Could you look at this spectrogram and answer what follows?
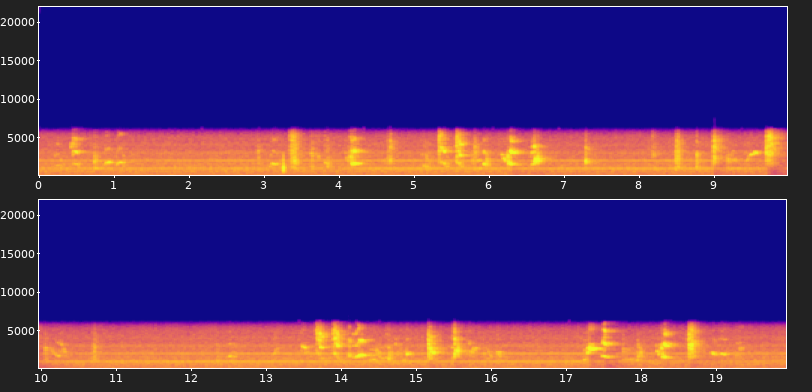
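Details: A budgerigar, apparently sleeping and talking at the same time, chatters in bursts of scratchy, high chirps and squawks over a steady electrical hum.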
